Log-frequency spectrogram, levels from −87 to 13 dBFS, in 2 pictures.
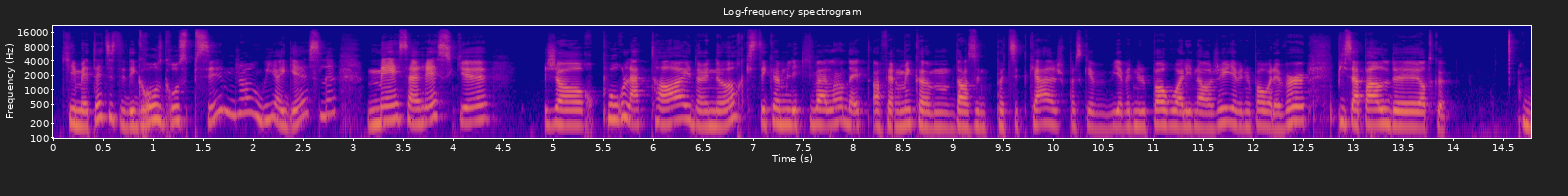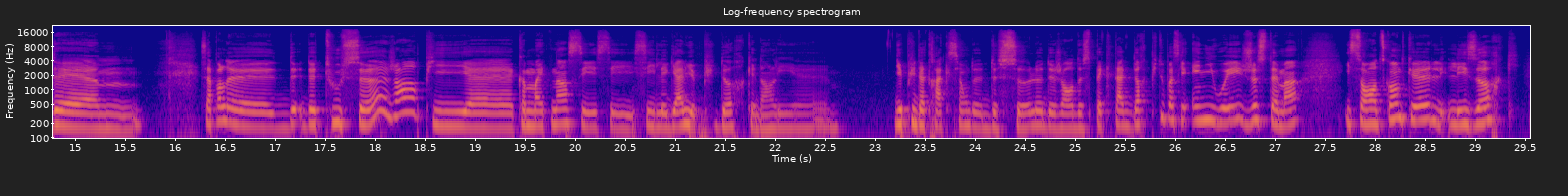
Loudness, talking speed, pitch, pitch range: -29 LUFS, 220 wpm, 190 Hz, 175-215 Hz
